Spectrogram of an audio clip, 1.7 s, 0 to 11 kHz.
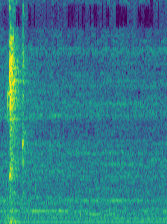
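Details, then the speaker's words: Harman P61 pellet stove: a single soft pop, then a steady low blower hum as the smoky fire lights late; a faulty Triac on the control board supplies the igniter about 2.32 A instead of about 3.5 A. "There you go, there's the pop, there's the smoke, and it did finally light. But in this case, the delayed ignition is really caused by the control board itself not supplying enough current."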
